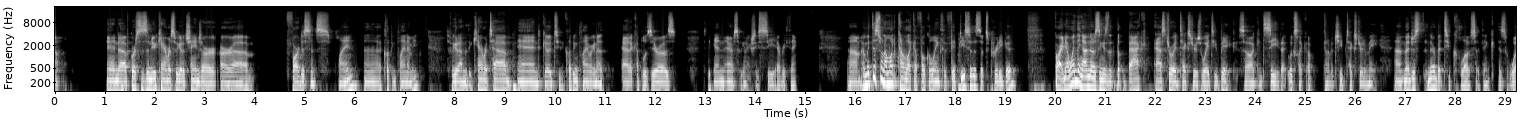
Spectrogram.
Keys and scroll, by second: 11.8 KP_0, 12.3 Return.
